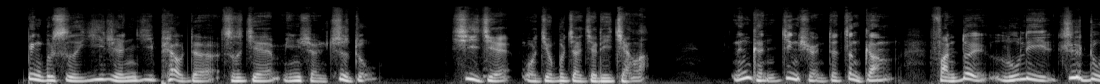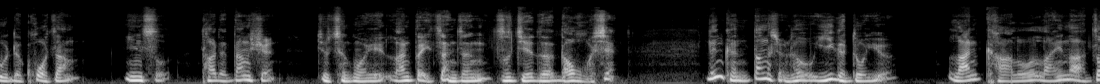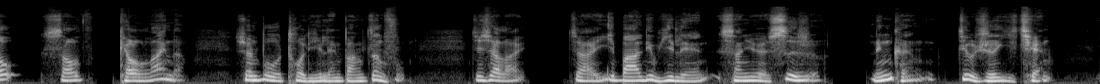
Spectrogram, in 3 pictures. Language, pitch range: Chinese, 160-205 Hz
